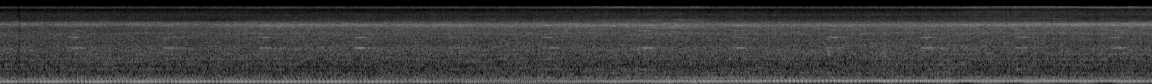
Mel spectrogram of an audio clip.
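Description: A patient monitor beeps at a steady, regular pace.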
